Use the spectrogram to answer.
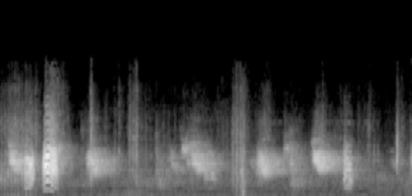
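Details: Zebra finches kept in a cage, young birds fed by parents: one loud harsh squawky call near the start, then scattered softer buzzy chirps and light fluttering.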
